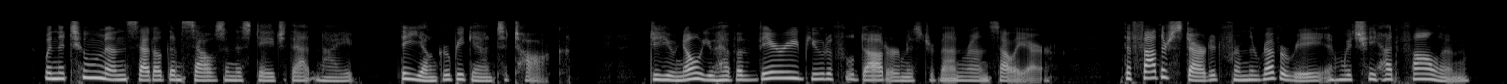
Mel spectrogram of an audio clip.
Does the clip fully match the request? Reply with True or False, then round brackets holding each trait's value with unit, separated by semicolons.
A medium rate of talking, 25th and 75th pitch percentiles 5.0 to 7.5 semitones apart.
True (155 wpm; 5.5 semitones)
